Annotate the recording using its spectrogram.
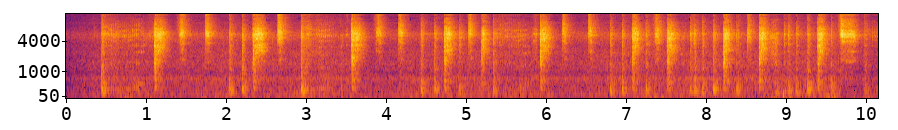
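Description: A person beatboxing: a fast, steady run of sharp mouth-made drum sounds, about three or four strokes a second, starting about half a second in.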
